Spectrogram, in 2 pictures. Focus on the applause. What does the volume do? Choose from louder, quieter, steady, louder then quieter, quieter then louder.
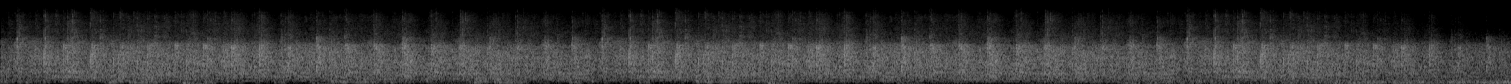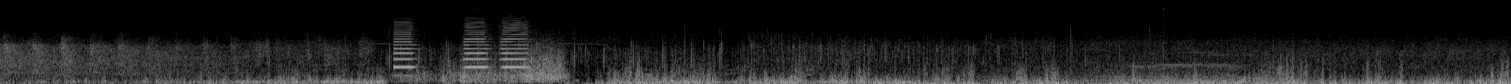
quieter.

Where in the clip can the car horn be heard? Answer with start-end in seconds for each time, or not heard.
19.0-20.5.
